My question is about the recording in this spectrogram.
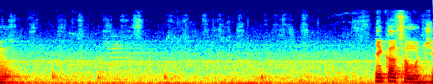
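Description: Marker pen writing on a whiteboard: faint rubbing strokes as a word is written out by hand.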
